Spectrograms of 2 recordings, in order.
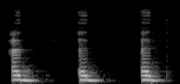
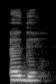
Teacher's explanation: For the letter dal, again, we need to apply qalqala because when the tongue is touching its makhaarij, the roots of the upper front incisors, it's blocking the sound to come out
